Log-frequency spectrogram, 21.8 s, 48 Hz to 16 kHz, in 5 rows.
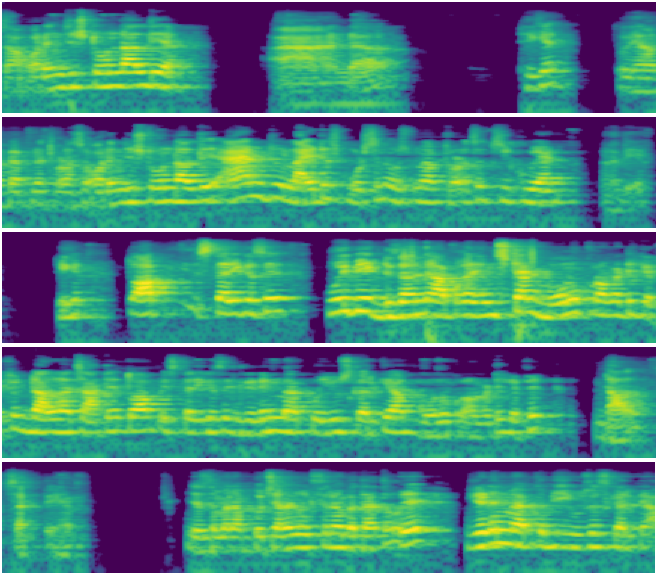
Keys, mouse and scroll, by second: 0.6-4.0 alt+drag, 12.5 space, 12.7 ctrl+click, 12.7-15.3 ctrl+drag.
